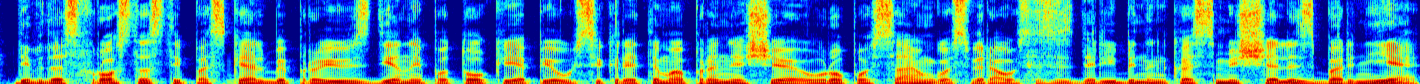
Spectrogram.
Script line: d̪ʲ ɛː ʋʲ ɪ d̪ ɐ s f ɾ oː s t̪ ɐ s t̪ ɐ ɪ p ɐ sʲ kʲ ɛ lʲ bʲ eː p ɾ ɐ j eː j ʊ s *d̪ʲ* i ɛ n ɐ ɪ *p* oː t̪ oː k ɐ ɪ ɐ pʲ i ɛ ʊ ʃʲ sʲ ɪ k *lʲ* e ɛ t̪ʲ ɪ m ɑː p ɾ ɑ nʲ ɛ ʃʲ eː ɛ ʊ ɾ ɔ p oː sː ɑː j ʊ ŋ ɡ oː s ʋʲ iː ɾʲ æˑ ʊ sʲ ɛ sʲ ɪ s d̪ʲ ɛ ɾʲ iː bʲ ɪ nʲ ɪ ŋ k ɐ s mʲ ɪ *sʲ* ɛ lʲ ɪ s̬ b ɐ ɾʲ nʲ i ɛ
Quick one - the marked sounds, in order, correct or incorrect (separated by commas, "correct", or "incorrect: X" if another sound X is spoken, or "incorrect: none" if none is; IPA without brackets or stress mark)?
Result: correct, correct, incorrect: ɾʲ, incorrect: ʃʲ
